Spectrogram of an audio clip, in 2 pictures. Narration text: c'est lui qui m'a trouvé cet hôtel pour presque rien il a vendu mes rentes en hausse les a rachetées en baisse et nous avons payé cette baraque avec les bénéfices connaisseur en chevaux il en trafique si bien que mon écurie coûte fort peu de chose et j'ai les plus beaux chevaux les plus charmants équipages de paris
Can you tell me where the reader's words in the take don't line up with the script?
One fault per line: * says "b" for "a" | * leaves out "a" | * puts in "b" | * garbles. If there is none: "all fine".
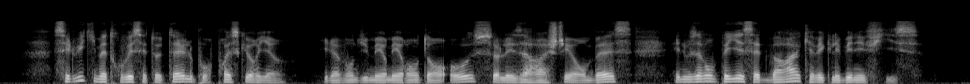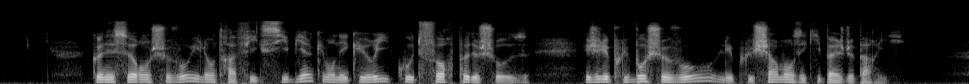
* puts in "mes"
